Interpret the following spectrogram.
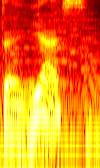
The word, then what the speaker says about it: DS: Pronounced déesse, a pun on the word in French for goddess, how appropriate.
